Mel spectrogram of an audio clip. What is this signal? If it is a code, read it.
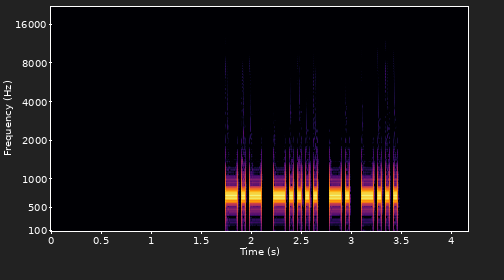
Morse code, heard as a keyed tone, about 32 wpm, 700 Hz. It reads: K6NB
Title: USA Call Signs - 4 Characters - Repeated 2x - 30wpm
